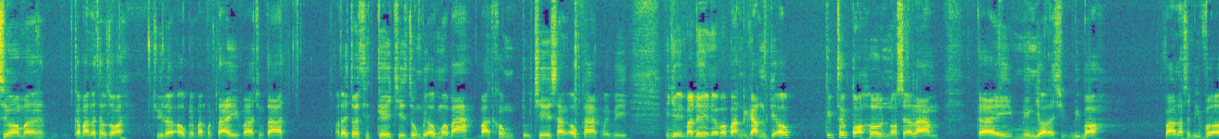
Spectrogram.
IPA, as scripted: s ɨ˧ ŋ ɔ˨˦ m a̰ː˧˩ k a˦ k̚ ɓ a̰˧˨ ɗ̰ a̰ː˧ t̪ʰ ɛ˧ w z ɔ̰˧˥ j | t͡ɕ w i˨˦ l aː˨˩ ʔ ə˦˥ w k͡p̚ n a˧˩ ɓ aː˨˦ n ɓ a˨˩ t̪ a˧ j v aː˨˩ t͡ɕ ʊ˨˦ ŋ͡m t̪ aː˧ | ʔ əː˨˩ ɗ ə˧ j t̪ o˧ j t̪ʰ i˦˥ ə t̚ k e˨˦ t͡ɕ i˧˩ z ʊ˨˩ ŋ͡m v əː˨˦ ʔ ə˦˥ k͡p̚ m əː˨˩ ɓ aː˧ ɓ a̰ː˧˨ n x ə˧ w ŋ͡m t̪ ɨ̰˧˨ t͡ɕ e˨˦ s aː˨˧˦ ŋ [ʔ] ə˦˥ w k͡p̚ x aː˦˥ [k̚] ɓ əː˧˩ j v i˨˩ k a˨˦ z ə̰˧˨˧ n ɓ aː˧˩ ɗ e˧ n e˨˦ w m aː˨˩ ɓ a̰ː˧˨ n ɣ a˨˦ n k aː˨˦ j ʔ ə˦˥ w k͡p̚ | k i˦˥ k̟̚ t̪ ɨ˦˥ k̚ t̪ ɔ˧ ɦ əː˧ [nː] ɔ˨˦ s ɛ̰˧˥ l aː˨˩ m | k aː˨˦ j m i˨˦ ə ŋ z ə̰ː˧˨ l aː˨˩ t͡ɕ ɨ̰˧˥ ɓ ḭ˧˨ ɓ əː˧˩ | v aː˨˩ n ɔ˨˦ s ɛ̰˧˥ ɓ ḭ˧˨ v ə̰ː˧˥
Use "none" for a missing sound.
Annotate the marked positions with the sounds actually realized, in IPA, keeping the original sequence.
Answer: ʔ, k̚, nː

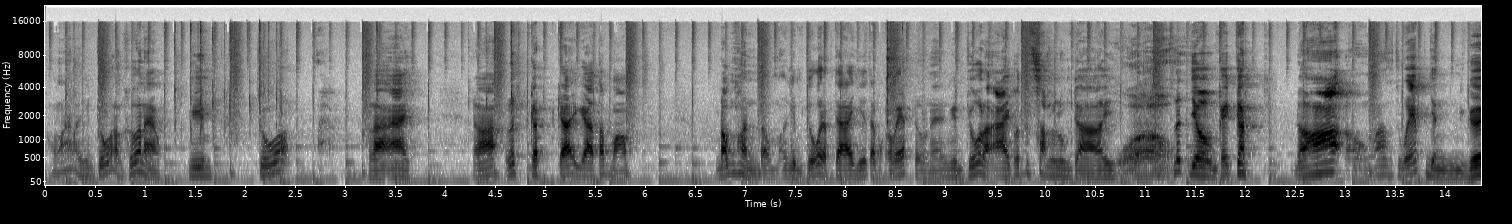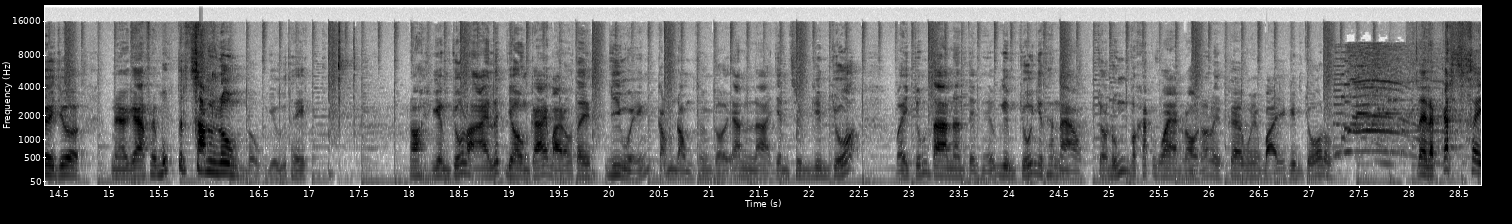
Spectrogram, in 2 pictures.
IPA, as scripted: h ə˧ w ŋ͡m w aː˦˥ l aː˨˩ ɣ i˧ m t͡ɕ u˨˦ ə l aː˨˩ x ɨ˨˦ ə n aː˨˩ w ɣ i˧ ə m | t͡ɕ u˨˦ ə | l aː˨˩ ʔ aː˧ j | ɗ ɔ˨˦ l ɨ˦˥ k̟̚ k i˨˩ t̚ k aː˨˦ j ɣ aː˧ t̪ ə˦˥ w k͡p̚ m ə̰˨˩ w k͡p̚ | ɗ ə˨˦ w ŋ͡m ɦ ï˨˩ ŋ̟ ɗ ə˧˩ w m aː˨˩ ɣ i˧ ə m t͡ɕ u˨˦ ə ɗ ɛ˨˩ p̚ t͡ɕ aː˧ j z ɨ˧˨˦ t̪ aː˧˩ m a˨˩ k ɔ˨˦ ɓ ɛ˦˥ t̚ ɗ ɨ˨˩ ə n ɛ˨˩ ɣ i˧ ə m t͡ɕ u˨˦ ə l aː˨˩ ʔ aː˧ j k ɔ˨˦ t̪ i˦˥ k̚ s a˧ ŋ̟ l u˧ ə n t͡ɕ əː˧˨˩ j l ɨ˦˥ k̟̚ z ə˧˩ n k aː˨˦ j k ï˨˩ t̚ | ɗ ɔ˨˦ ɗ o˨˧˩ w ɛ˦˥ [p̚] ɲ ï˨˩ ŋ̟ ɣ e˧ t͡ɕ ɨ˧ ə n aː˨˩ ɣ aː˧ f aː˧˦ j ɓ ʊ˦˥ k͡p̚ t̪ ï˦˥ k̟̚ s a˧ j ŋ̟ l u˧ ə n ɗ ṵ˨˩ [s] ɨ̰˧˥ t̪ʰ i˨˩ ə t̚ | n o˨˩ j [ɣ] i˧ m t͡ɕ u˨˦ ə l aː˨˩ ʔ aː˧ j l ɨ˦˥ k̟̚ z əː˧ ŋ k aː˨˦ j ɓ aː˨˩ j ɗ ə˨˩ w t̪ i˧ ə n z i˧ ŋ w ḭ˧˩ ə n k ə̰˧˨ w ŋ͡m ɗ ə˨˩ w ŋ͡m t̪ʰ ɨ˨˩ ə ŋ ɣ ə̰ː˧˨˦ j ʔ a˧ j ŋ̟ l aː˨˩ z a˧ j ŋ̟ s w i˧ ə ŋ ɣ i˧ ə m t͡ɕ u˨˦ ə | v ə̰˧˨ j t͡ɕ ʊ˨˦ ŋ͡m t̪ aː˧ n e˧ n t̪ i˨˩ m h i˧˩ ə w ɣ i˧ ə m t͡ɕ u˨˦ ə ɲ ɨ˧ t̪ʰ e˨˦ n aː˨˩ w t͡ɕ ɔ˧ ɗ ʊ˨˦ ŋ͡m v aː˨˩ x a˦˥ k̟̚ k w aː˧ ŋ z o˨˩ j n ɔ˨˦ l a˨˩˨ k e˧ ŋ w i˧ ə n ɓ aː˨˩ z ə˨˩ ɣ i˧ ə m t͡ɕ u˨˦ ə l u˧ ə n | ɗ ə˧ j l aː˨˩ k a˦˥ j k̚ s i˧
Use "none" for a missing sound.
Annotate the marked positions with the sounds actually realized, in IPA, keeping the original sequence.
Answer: p̚, z, ɣ

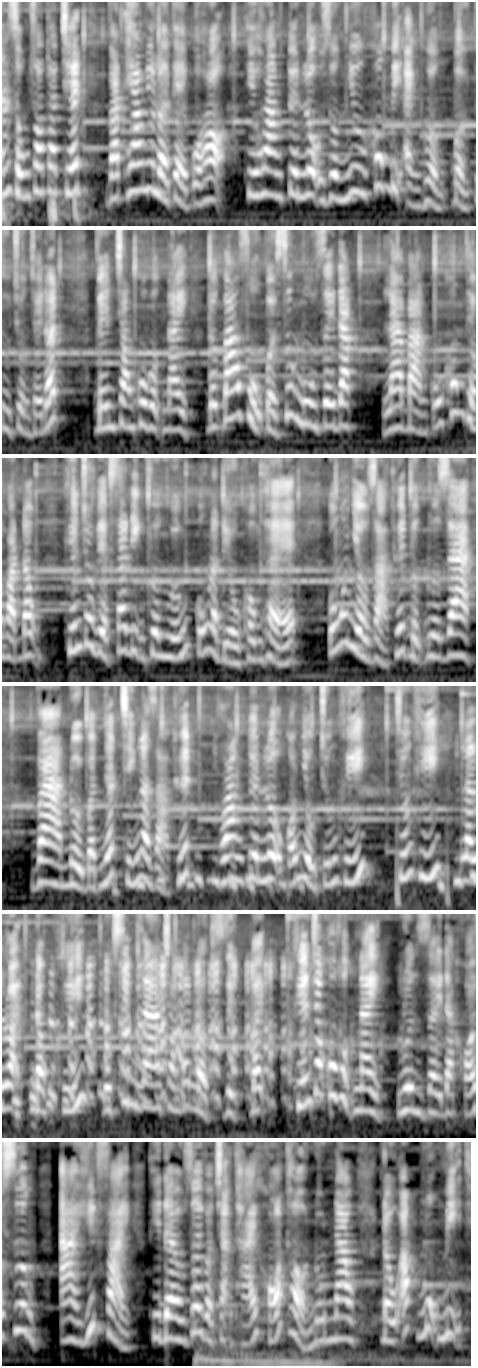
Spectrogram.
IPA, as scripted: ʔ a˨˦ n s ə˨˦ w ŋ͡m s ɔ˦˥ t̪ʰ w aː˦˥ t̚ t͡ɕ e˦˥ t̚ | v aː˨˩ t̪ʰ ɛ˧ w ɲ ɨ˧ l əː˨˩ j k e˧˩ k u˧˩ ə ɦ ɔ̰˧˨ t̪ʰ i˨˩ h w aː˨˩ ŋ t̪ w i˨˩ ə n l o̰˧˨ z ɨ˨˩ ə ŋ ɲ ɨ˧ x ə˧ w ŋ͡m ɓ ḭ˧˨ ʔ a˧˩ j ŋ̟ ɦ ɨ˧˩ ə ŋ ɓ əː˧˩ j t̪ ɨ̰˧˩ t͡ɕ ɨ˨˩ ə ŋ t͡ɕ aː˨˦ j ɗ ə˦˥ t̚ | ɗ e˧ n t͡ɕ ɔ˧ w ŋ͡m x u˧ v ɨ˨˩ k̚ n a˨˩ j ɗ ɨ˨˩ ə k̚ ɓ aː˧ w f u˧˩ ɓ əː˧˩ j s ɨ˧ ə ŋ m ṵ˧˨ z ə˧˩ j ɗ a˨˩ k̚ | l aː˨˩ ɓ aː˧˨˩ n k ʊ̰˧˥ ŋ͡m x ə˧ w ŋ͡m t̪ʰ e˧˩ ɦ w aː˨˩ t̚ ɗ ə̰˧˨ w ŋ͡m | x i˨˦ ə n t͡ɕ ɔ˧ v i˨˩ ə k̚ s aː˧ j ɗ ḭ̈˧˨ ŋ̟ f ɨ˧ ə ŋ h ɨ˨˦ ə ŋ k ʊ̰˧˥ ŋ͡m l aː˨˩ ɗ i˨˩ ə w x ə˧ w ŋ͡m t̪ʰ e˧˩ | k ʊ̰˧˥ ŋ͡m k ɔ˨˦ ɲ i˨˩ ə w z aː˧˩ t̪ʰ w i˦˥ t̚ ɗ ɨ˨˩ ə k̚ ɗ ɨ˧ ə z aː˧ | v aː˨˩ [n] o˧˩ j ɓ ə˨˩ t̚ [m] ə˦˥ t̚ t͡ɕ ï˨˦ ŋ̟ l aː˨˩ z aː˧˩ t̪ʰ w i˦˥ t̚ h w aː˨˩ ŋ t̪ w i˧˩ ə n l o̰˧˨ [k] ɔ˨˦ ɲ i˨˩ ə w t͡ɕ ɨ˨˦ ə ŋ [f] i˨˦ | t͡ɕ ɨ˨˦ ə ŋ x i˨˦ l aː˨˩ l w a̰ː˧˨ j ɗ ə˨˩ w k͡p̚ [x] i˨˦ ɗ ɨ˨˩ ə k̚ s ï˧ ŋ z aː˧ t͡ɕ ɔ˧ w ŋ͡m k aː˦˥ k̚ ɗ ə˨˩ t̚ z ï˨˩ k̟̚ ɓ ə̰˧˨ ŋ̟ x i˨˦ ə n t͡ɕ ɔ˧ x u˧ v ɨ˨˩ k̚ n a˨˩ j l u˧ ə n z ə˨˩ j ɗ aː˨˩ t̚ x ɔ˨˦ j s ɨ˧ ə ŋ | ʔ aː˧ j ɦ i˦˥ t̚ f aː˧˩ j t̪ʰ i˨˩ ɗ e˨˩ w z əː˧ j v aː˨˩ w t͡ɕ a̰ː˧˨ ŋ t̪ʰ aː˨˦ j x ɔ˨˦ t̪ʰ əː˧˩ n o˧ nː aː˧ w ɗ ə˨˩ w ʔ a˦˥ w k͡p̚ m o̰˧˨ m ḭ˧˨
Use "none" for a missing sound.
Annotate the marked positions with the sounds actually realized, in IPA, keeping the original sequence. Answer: n, ɲ, k, x, x

